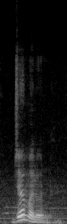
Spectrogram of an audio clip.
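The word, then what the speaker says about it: جمل: pendek semuanya Bang ya jamalun ya artinya unta W dan apa ini ini seekor unta jamalun ya jadi jangan dibaca panjang ya karena salah arti mungkin ada teman yang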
